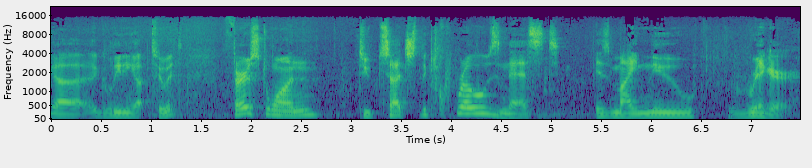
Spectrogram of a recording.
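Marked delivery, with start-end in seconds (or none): 1.8-7.4 slow, projected officer's challenge; commanding first mate. Acted. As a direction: announce the contest to the crew. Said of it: "rubbing his forehead as he goes".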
